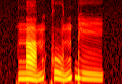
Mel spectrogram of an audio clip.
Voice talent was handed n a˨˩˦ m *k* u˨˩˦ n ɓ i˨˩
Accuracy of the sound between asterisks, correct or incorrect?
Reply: correct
